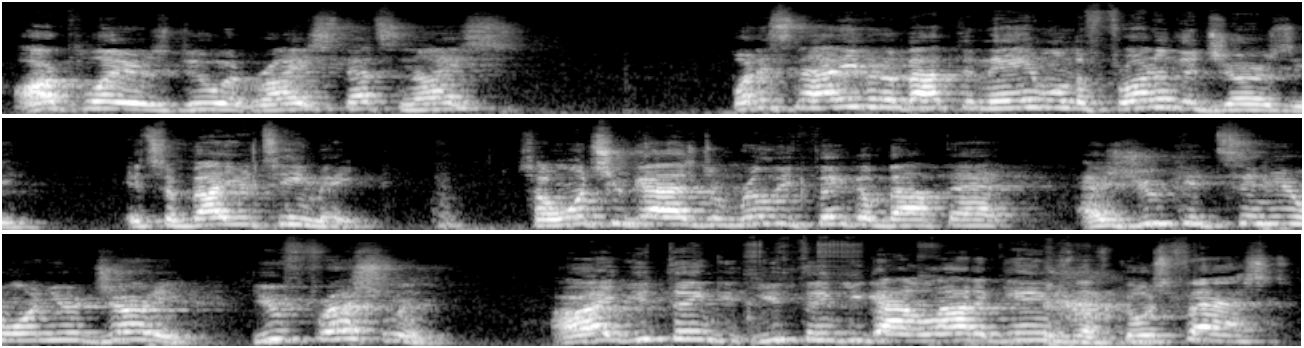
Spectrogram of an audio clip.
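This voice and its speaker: A man's voice: very high-pitched, fairly quick, a bit bright, slight background noise. A man speaking as a coach, giving a motivational pregame pep speech to a team in short, punchy phrases and exhorting rhetorical questions. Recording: roomy echo, distant microphone.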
